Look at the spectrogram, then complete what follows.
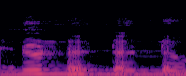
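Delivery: put-on African accent from Congo. Joking with co-hosts about a voice you suddenly hear, doing a Dikembe Mutombo impression. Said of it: "a Congolese African appear".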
